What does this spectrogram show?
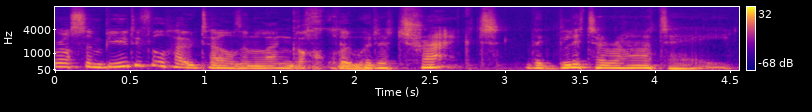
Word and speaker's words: Llangollen: And then we visited we went to Llangollen, which is the correct pronunciation of Llangollen.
